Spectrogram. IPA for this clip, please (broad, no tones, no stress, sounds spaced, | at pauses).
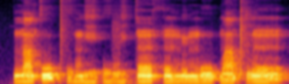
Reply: n ã k u pʰ o̤ m e̤ ʔ o̤ β e̤ k õ h ũ m ʉ m u b ã pʰ r ũ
